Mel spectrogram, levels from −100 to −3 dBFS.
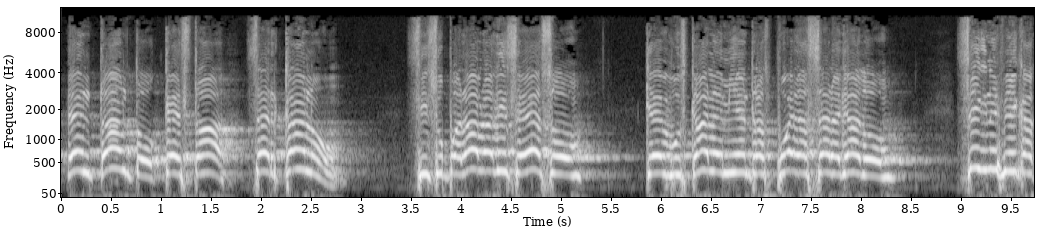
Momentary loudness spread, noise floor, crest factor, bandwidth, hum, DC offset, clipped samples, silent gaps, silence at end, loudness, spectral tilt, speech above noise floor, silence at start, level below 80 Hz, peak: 8 LU; -51 dBFS; 10 dB; 11 kHz; none; under 0.1%; under 0.1%; none; 0 s; -14 LUFS; -3.5 dB/octave; 37 dB; 0 s; -52 dBFS; -4 dBFS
